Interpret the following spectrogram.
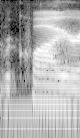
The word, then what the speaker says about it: require: similar spelling to requiem the choir syllable is stressed here and so i have i'm back to my writ unstressed first syllable so just like with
